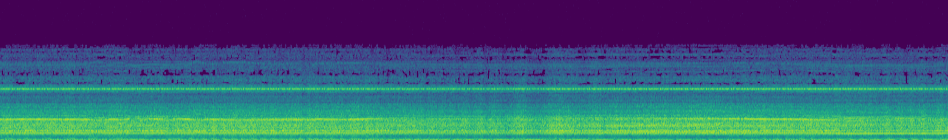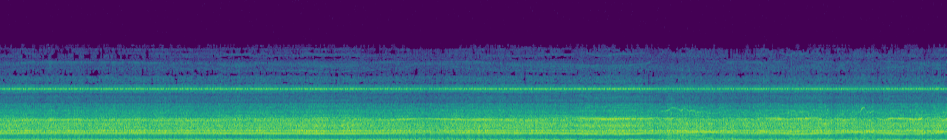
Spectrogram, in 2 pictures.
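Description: Camera drone's motors and propellers whining steadily, heard through the drone's own microphone, the pitch bending slightly as it manoeuvres and wavering more near the end.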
